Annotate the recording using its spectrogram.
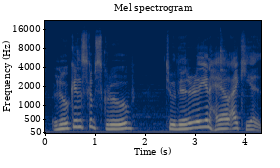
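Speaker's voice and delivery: slow, fake, put-on Swedish accent. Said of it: "Do you like my Swedish accent?".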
